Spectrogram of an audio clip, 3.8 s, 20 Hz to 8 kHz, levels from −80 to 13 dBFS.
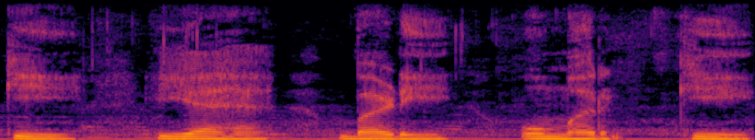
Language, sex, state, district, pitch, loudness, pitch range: Hindi, male, Haryana, Rohtak, 120 Hz, -15 LUFS, 105-130 Hz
